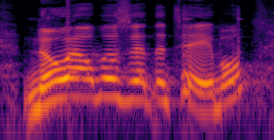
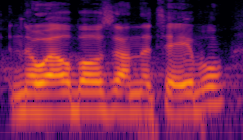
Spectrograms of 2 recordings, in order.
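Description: First: Wife's firm rule. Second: Said in the usual way. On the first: Retold or imitated. Husband quoting wife's table rule, higher firm imitation. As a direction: lay down the rule like his wife. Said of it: "So she says". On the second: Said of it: "We established some table manners".

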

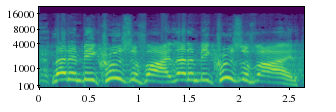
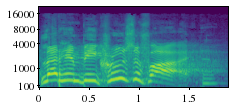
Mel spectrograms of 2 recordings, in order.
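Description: First: Top-of-voice high yell; the mob now screaming it louder; even higher and louder than before, full mob roar; crying out more. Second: High, loud insistent call; the mob calls for his death; raised, loud, but not yet at full force; crowd demanding. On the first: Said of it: "they cried out all the more". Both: Acted.

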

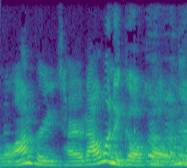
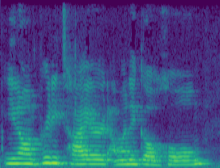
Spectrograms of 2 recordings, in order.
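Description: First: Retold echoing comeback, breaking into a laugh; retort. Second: Said in the usual way. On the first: Suspect echoes her interrogator's complaint, amused retort. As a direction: throw the complaint back, emphatic and amused. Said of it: "I was like". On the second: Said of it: "She's like".

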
